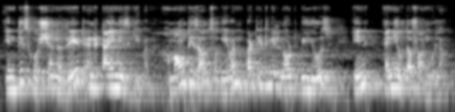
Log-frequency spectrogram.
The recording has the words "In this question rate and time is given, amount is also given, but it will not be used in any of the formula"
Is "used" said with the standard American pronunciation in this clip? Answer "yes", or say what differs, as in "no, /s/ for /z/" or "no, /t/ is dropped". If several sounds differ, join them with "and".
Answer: yes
